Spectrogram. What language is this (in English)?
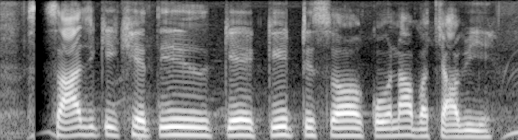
Maithili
